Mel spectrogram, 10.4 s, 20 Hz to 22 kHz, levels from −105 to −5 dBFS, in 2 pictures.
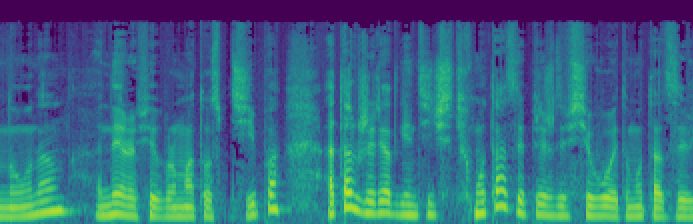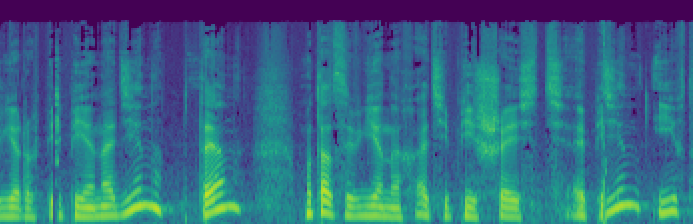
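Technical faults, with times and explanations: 1.66–1.73 s, 5.55–5.64 s and 9.68–9.75 s, damaged data in a compressed stream: three brief garbled bursts, each roughly 70 to 80 ms, that break abruptly into the sound before it carries on. At each point the encoded bytes are corrupted, so the decoder misreads or discards those frames, loses its place in the stream and searches for the next valid frame header before normal output resumes.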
